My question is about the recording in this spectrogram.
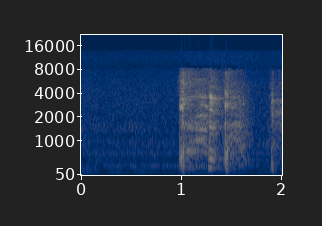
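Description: A man coughing close to a desk microphone: a harsh burst of coughing about a second in, then one short cough near the end.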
